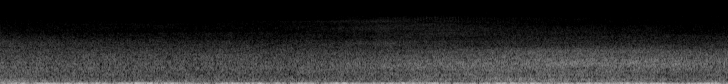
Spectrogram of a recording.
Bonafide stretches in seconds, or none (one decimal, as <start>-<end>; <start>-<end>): 0.0-7.3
